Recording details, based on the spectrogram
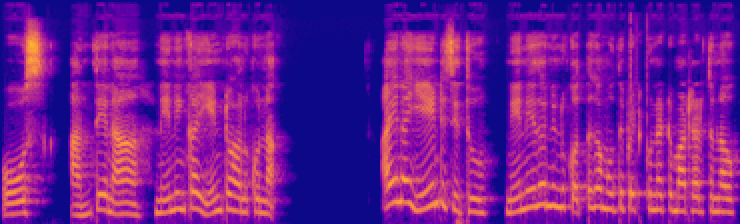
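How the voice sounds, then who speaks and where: A woman's voice: on the high side, expressive, a little fast, long pauses, dark tone. A woman voicing a naive, clingy young woman who talks in a pleading, girlish way in a story reading.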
